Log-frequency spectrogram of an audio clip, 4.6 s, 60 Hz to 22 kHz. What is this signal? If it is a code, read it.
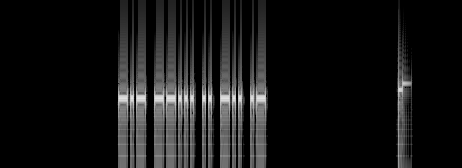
Morse code, heard as a keyed tone, about 40 wpm, 700 Hz. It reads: K7IDA
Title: USA Call Signs - 5 Characters - 6x Character Spacing - 40wpm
